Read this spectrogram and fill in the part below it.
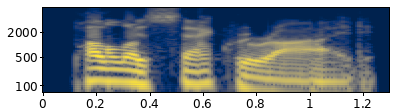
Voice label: "polysaccharide", American

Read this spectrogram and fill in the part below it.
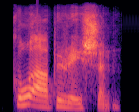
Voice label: "cooperation", Indian

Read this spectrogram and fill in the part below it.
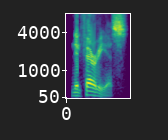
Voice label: "nefarious", American

